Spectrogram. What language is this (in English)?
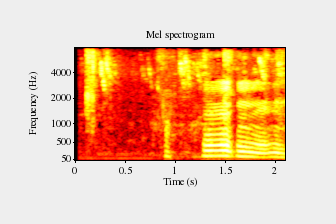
Chinese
